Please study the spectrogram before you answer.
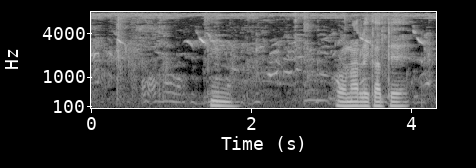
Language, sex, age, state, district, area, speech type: Santali, male, 30-45, West Bengal, Purulia, rural, spontaneous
